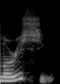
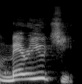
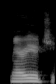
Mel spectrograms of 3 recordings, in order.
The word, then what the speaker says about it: Mariucci: collar drink in um mauricio how do you say that more oh mariucci mariucci i should have known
